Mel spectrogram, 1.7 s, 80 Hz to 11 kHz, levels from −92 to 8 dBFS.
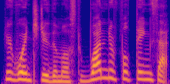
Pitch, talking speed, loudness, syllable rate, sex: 235 Hz, 315 wpm, -18 LUFS, 7.5 syllables/s, female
